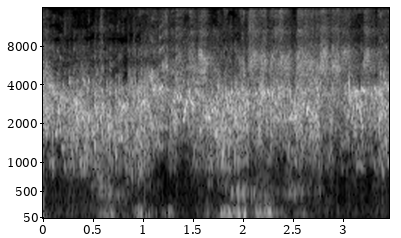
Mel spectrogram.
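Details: Budgerigar twittering, a continuous busy warble of squeaks and chirps, with a series of low muffled thumps between half a second and two and a half seconds.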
